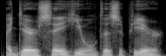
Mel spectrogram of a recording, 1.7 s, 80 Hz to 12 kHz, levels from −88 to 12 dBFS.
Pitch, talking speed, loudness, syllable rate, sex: 95 Hz, 180 wpm, -17 LUFS, 5.8 syllables/s, male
